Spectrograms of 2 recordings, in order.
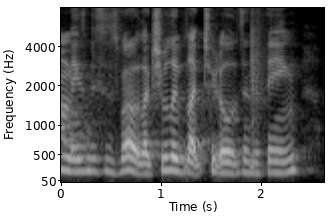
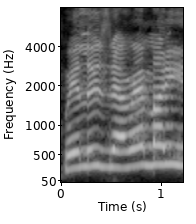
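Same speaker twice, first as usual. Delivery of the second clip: raised, higher mock complaint; mock yelling; 7 semitones higher, 4 dB louder than usual. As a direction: yell it in mock alarm, pitched up. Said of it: "we yell at his missus".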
